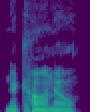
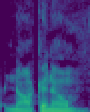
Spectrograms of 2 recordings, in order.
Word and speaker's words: Nakano: taking on Tam Nakano or Nakano, however you would like to pronounce it. There are different ways to pronounce it.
